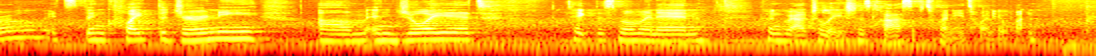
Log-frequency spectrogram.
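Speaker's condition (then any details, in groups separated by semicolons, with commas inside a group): No condition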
